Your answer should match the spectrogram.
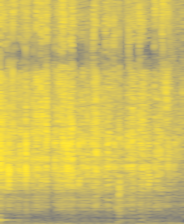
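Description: Urad dal, mustard seeds and chili hitting oil in a hot kadhai, a bright continuous sizzle with quick crackles and pops throughout a brief moment.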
